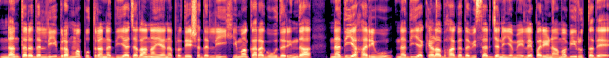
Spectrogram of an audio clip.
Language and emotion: Kannada, neutral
